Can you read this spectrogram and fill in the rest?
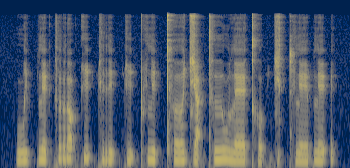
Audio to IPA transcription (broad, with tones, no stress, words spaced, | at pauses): wi˨˩t̚ple˥˩ʔ krɔ˥˩ʔki˥˩ʔkri˨˩t̚ ki˨˩ʔpʰli˦˥t̚pʰɤː˦˥ t͡ɕa˨˩ʔtʰɯː˥˩wlɛː˦˥ kʰo˨˩k̚ t͡ɕi˨˩t̚pʰleː˦˥ple˥˩ʔ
